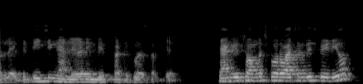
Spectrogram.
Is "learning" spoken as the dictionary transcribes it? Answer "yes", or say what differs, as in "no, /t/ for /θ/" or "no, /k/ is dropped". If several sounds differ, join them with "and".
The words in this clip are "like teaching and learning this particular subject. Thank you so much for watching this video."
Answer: no, /n/ is dropped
